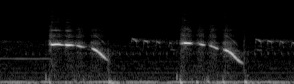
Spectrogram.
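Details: Brown-hooded kingfisher on a September 5 evening safari drive after the first spring rains gives two clear whistled phrases, each sliding steadily downward and ending in a falling note, over a low engine rumble.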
